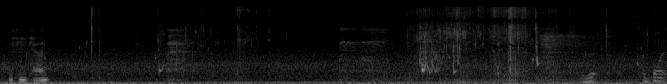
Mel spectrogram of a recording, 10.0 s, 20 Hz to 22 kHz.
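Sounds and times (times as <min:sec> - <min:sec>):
net swishing through water: 0:06.2 - 0:08.1.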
